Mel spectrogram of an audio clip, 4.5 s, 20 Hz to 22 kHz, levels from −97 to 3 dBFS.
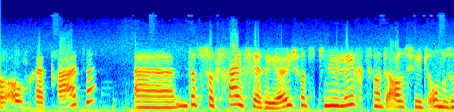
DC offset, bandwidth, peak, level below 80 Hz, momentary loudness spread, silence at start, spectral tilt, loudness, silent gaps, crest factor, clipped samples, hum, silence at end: under 0.1%; 8.6 kHz; -2 dBFS; -42 dBFS; 5 LU; 0 s; -7 dB/octave; -14 LUFS; none; 12 dB; under 0.1%; none; 0 s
